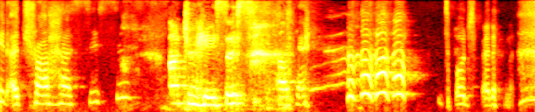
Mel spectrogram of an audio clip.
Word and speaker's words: Atrahasis: Atrahasis.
